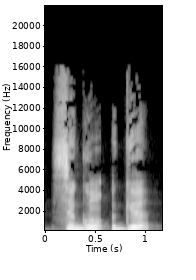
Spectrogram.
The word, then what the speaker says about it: second: Second se prononce second gue avec le son gue et s'écrit avec un C et on dit seconde et secondaire.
